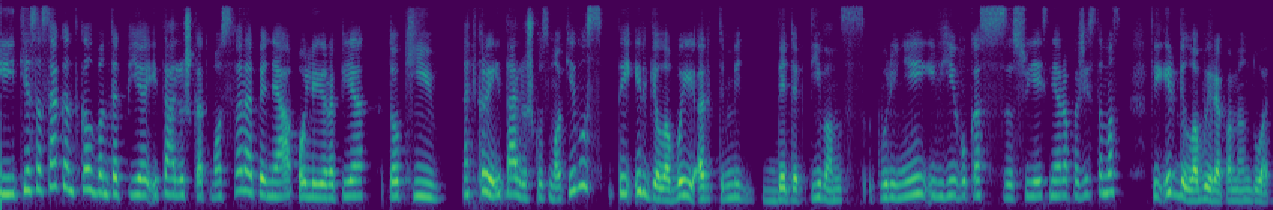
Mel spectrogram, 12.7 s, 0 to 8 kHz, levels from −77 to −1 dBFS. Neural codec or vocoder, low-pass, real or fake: codec, 16 kHz, about 1 kbps, DyCAST, with the encoder's durations; 7.2 kHz; fake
